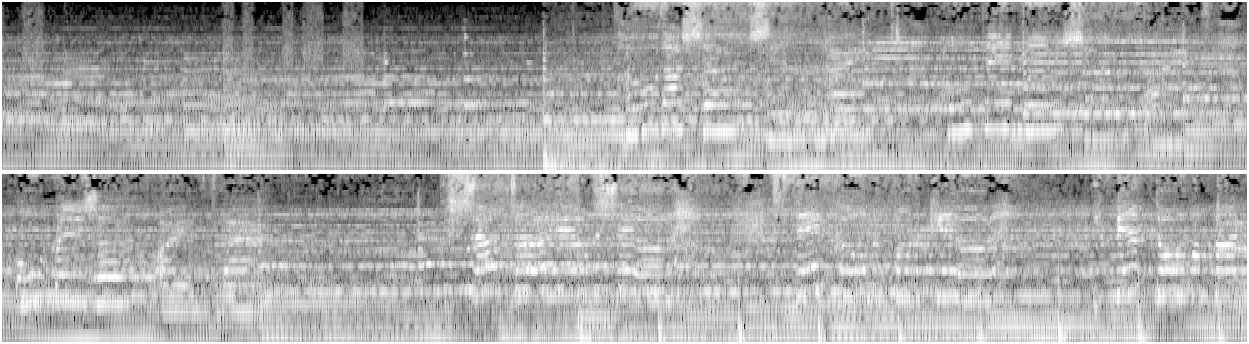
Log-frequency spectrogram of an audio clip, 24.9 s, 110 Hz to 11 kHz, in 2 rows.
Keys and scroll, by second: 1.4 F3, 2.2 shift+F2, 2.8 F3, 2.9 Escape, 4.1 F3, 5.2 shift+F2, 5.5 shift+Page_Up, 5.8 F3, 10.1 shift+F2, 10.3 F3, 13.6 shift+F2, 13.7 F3.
